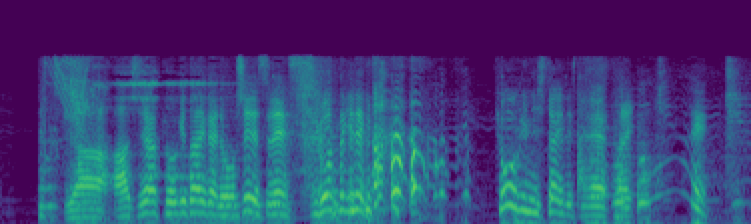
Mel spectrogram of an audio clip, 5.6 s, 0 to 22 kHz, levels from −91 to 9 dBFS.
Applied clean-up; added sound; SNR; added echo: neural mask model RNNoise.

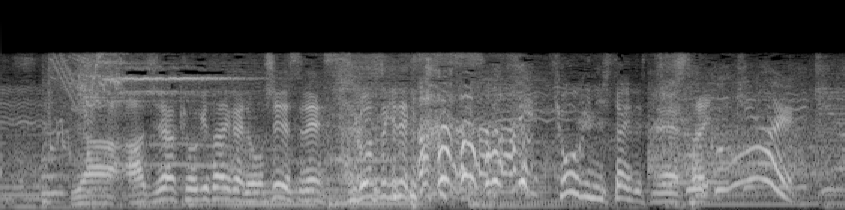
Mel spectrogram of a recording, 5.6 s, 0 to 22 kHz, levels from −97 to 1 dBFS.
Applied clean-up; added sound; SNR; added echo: none; none; none; none.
